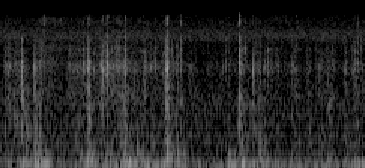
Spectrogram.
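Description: Live gizzard shad flopping in a pile in the boat, an irregular patter of wet slaps and taps with duller thumps underneath.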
